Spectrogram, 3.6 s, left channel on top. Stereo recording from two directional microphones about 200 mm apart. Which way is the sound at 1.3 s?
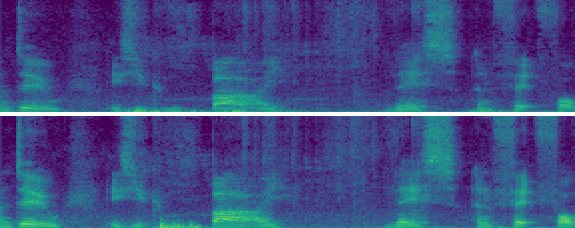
35° right (ahead or behind).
